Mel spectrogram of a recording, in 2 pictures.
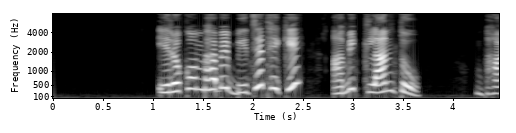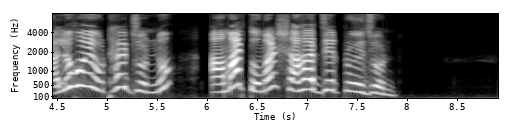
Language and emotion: Bengali, angry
